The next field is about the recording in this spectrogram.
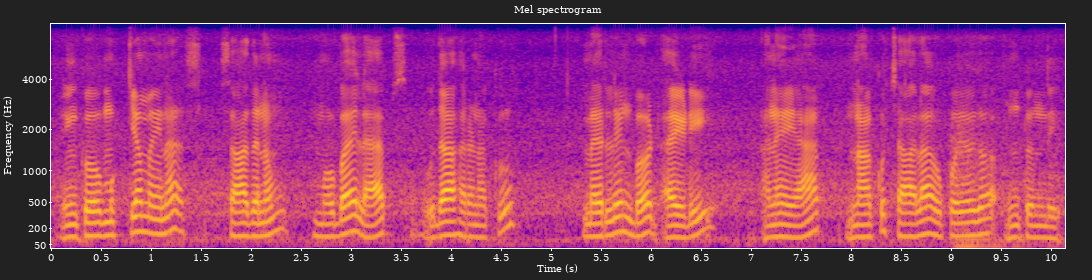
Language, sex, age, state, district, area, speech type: Telugu, male, 18-30, Telangana, Suryapet, urban, spontaneous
